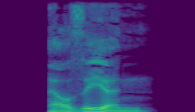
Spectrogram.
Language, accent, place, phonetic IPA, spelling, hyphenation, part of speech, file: German, Germany, Berlin, [ɛɐ̯ˈzeːən], ersehen, er‧se‧hen, verb, De-ersehen.ogg
- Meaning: 1. to learn 2. to see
